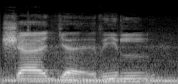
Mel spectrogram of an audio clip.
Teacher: Huruf ro itu kalau dia memiliki harakat kasrah ya, memiliki tanda baca kasrah maka huruf rnya dibaca tipis dibaca tarqik. Jadi tipiskan huruf rnya syajaril. · maka huruf ra-nya dibaca tipis, dibaca tarkik. Jadi tipiskan huruf ra-nya.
